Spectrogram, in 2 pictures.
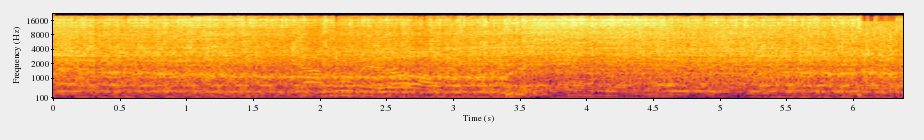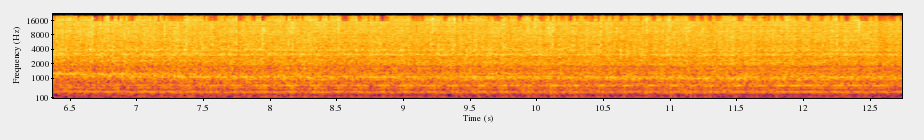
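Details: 1995 Honda CR250 two-stroke on throttle: revs drop sharply then climb back slowly and flat with no crisp pull; bog from power valves not opening, valve shaft not turning 90° as throttle opens.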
